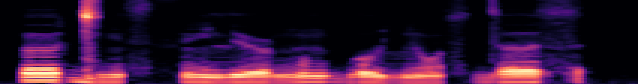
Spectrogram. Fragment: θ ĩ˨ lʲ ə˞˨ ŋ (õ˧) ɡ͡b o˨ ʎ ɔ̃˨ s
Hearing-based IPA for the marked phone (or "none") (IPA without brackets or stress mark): õ˧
